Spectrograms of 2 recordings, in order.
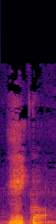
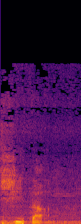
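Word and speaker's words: した: Shita. Pagka-pronounce niyaan, hindi shita. Shita. Yung pabigla yung pagbigkas. Shita.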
